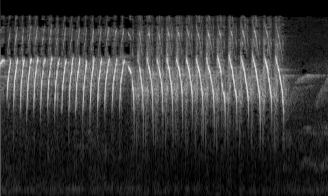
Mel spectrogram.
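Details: Canary song used to prompt a canary to sing: a rapid high trill switching midway to slightly slower falling notes, ending abruptly into quiet hiss.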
